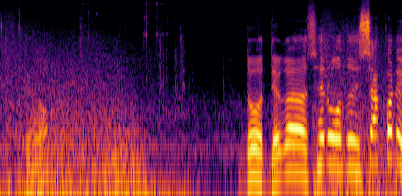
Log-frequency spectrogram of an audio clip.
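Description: A gun clicks as it is swapped.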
